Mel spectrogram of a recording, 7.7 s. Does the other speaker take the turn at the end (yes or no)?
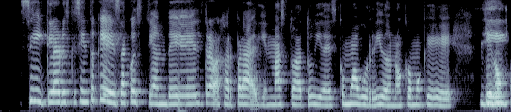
no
